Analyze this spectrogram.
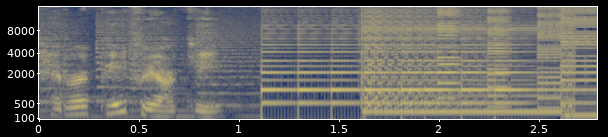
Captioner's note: chime; game show music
